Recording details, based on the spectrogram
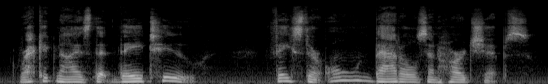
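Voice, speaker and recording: Speaking at a very slow pace, a man sounds calm and soothing, his voice somewhat breathy. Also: medium pitch for a man, ordinary pitch variation, very clean recording, silent background. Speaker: meditation guide. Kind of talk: guided meditation, calm instructional narration. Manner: slow, soothing, gentle pacing with long pauses; soft-spoken, even and calm.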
